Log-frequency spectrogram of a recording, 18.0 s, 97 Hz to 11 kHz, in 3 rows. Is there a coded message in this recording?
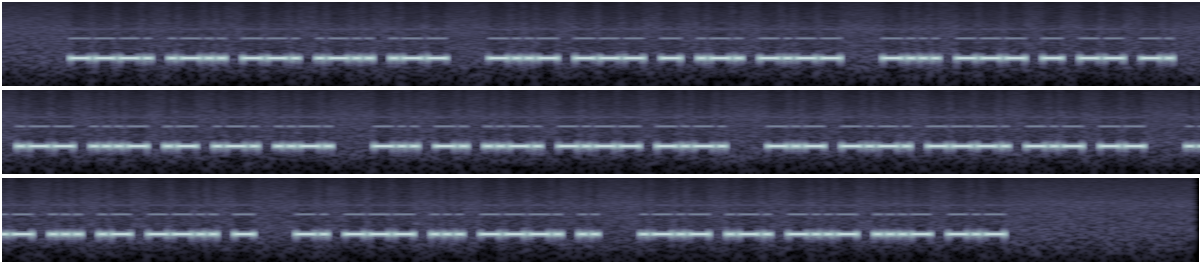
Yes: Morse code (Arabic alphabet) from 0.3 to 17.1 s, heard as a keyed tone, machine-sent, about 39 wpm, 470 Hz. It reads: زلغلو صخترظ بختمن وضارف دنفظث كثزكم طساذت نخسزي عرصضك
